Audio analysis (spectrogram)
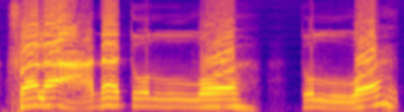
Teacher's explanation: pada lafal ain sifat bainiyah tidak terlalu ditahan suara ainnya dan tidak terlalu dilepaskan. Fala'natullah tullah, tunya jangan tebal, jangan fala'natullah enggak, tapi dia fala'natullahi baru lafal Allahnya tebalkan.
